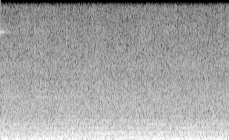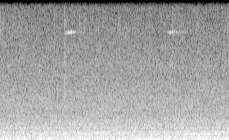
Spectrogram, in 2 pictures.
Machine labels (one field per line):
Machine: fan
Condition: normal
